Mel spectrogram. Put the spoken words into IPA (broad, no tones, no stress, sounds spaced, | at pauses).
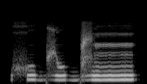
x u b ʒ u b ɮ ĩ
